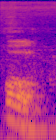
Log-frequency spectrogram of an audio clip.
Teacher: आ plus उ से ओ बनता है, तो उच्चारण स्थान अगर हम देखें, आ का पहले पता है कंठ से, उ का पता है ओठ से, ओठ, तब उसके बाद ओ का उच्चारण हो जाएगा कंठोष्ठ, कंठ और ओठ दोनों से मिलकर हो जाएगा।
